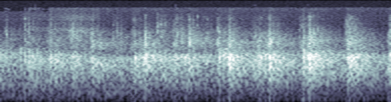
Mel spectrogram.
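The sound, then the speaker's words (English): An audience claps their hands together in a steady, dense wash of overlapping claps, with faint swells in intensity roughly every half second and no voices heard. “If you're a part of that kingdom, why don't you clap your hands where you are right now?”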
